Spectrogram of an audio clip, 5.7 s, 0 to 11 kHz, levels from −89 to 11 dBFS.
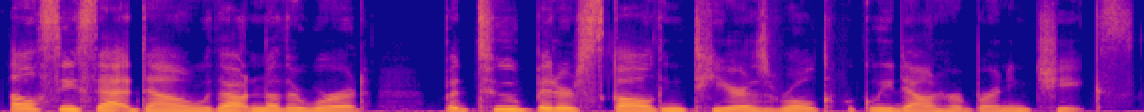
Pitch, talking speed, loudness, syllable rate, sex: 225 Hz, 180 wpm, -17 LUFS, 4.9 syllables/s, female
